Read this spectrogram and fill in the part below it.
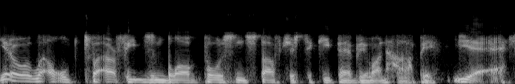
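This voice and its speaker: This man's pace is moderate. He talks with a Scottish accent. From Scotland. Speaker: caller. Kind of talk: recorded voice message.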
